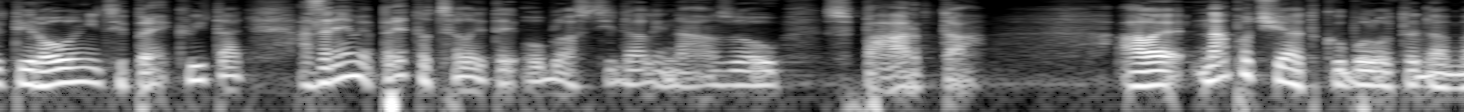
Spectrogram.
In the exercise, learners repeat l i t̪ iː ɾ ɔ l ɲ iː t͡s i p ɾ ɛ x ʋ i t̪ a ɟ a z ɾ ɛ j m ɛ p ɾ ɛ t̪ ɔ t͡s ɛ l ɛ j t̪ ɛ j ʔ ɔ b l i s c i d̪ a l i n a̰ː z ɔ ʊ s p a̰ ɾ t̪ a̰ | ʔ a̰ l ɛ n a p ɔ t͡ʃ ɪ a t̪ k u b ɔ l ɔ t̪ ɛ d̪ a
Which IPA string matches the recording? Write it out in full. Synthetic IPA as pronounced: l i t̪ iː ɾ ɔ l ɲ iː t͡s i p ɾ ɛ k ʋ i t̪ a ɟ a z ɾ ɛ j m ɛ p ɾ ɛ t̪ ɔ t͡s ɛ l ɛ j t̪ ɛ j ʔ ɔ b l a s c i d̪ a l i n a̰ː z ɔ ʊ s p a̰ ɾ t̪ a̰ | ʔ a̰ l ɛ n a p ɔ t͡ʃ ɪ a t̪ k u b ɔ l ɔ t̪ ɛ d̪ a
